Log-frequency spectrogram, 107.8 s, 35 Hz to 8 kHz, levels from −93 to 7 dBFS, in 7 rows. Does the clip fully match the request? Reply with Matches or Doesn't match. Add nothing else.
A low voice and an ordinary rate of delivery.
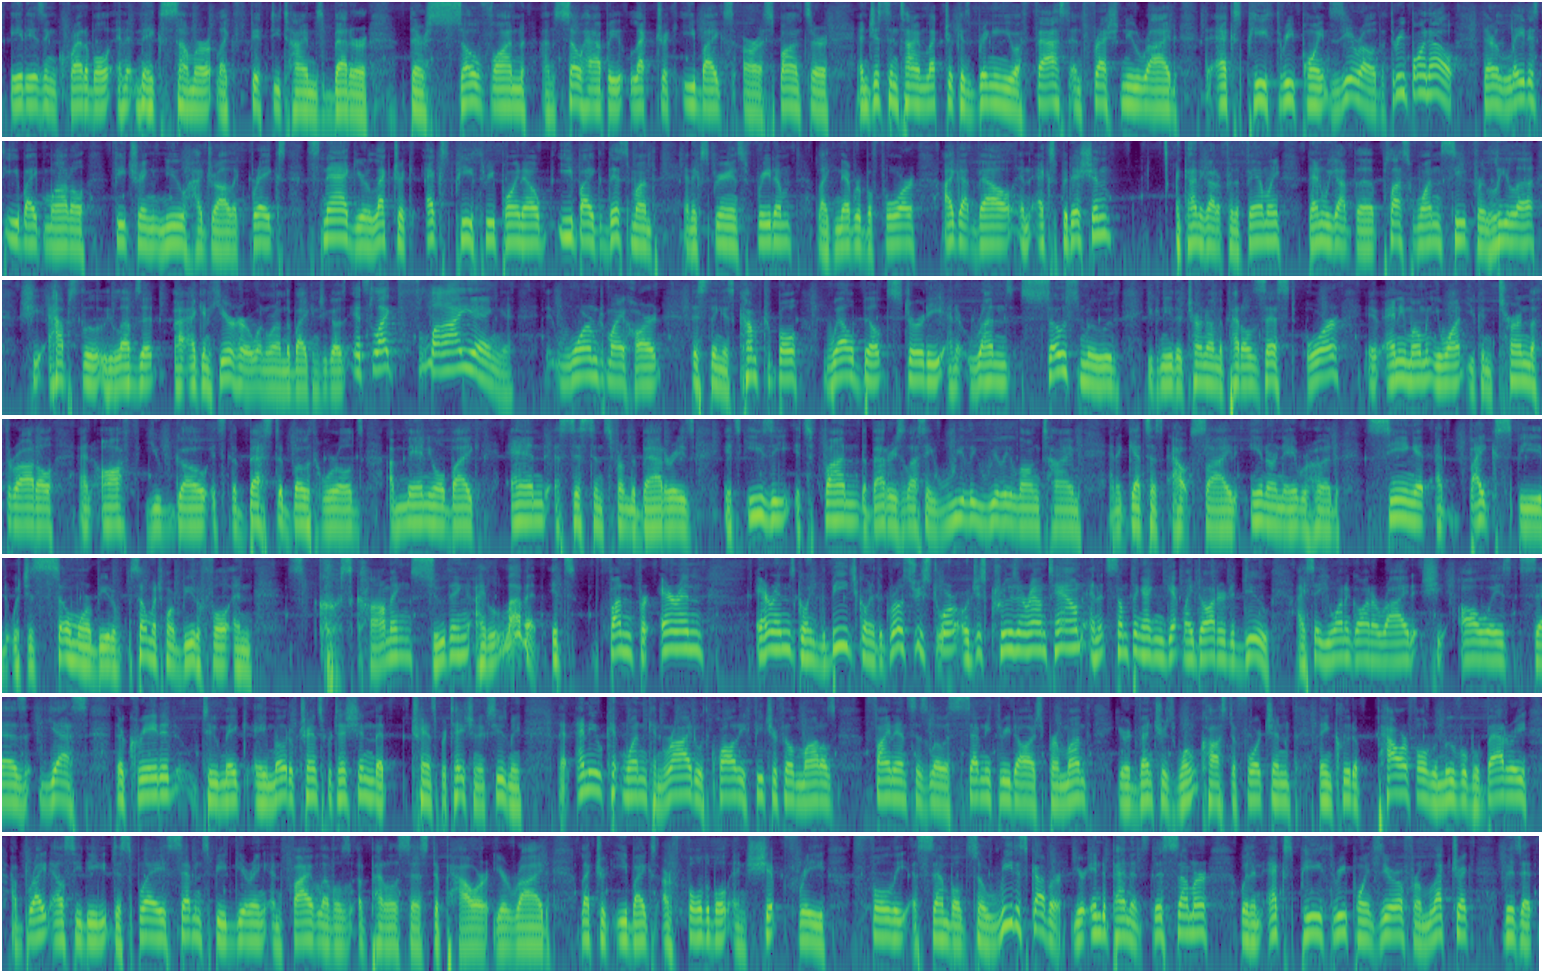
Matches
